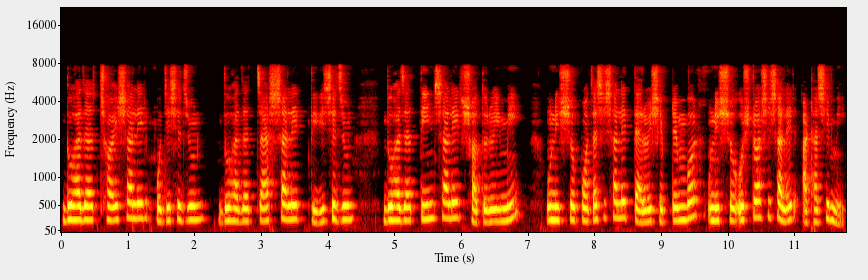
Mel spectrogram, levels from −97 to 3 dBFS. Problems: background sounds at intervals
